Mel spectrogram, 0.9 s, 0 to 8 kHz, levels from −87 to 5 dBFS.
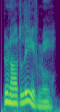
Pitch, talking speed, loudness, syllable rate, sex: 140 Hz, 265 wpm, -14 LUFS, 6.0 syllables/s, male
